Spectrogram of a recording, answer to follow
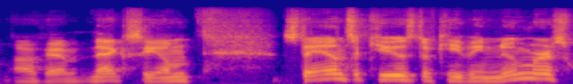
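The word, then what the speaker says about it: NXIVM: alleged cult in XIV M stands accused it's pronounced nexium nexium okay nexium stands accused of keeping numerous women as slaves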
